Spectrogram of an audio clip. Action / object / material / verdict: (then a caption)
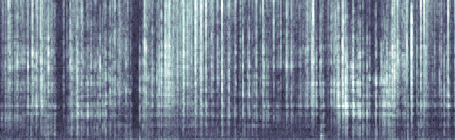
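scrape / wooden heart board covered in acrylic rhinestones / acrylic / none. Fingertips and nails rub and scratch across a flat, solid wooden heart board covered in pink acrylic rhinestones. The result is a quiet, continuous, bright scratchy texture with dense, crisp clicking bursts and almost no low end.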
